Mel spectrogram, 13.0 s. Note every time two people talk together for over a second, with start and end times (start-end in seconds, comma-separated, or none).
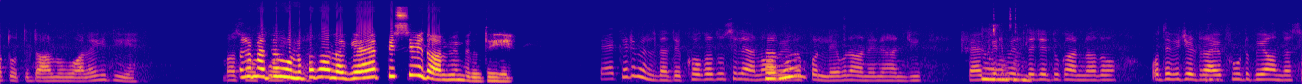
none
